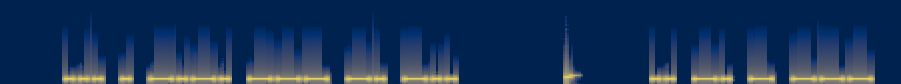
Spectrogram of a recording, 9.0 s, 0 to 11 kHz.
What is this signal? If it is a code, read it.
Morse code, heard as a keyed tone, about 17 wpm, 700 Hz. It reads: SECOND INTO
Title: Sets of 2 Words - New Word Drill - 17wpm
